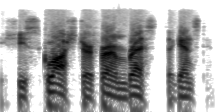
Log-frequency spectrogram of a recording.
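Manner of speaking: ordinary delivery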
